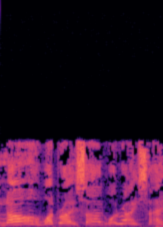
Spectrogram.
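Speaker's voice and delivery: put-on very high-pitched Lebanese-accented voice. Retelling a doctor's answer about which side was put to sleep, imitating Dr. Khalil's Lebanese accent. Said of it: "in his Lebanese accent".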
